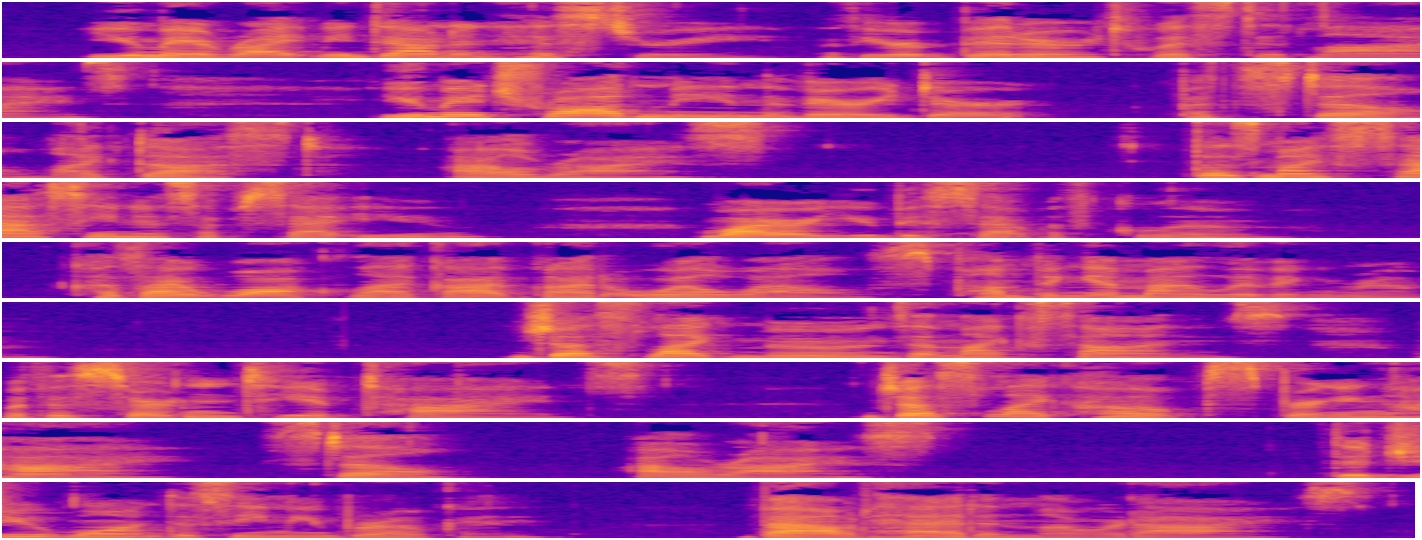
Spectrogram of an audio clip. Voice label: poetry reading; F4A; Still I Rise by Maya Angelou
